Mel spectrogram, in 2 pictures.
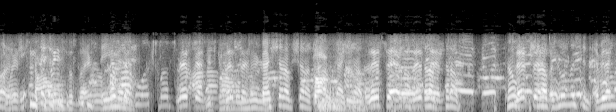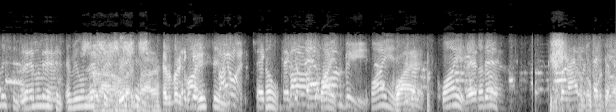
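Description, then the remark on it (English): Thin, band-limited voices come over a phone line during a group prayer call, talking almost continuously with a hollow echo caused by a participant's phone being on speaker, and no other sounds around them. “You're getting the echo because somebody got their phone on speaker.”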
